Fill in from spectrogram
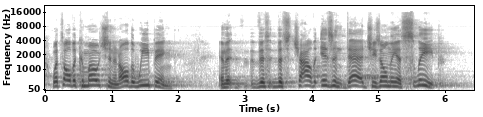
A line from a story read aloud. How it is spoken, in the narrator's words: Jesus saw much commotion and weeping and wailing, and he went inside and asked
